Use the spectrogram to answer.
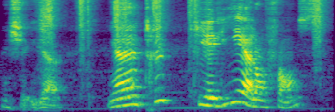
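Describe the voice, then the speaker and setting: A woman's voice: medium pitch, very animated, measured pace, darkish tone. A woman giving a casual psychic card reading, musing aloud, hesitating and repeating herself as she goes. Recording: echoey room with faint ambient noise.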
